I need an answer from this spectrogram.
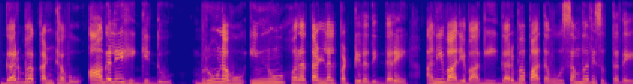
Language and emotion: Kannada, neutral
